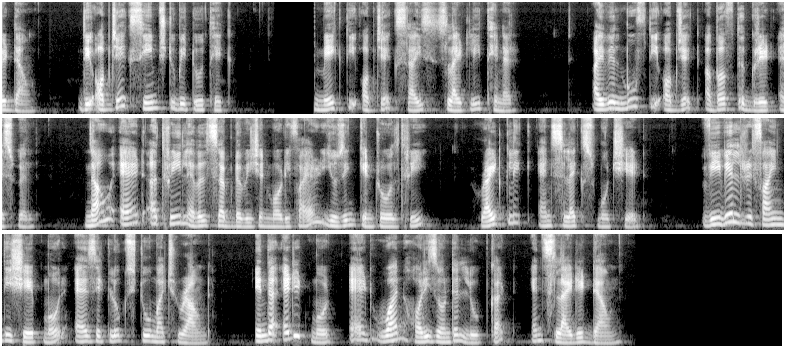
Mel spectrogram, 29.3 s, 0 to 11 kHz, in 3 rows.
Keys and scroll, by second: 4.1 Tab, 12.3 ctrl+3, 19.9 Tab, 24.7 ctrl+r.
